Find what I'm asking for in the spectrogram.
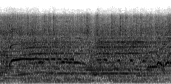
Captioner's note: train whistling; Comanches whooping and hollering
